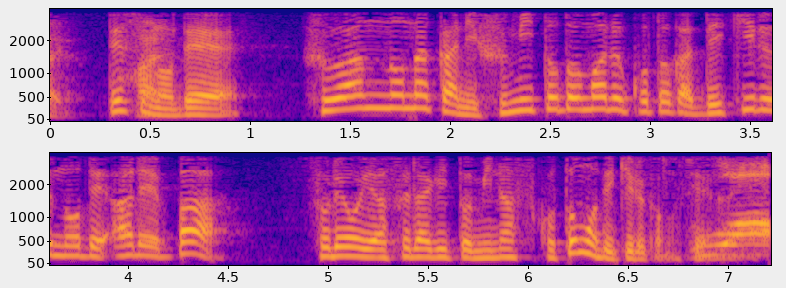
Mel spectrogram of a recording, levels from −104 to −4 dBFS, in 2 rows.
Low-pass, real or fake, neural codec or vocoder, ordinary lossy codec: 3.6 kHz; real; none; none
